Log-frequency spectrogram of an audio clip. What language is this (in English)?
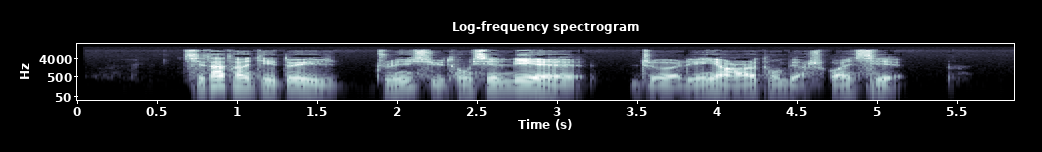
Chinese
